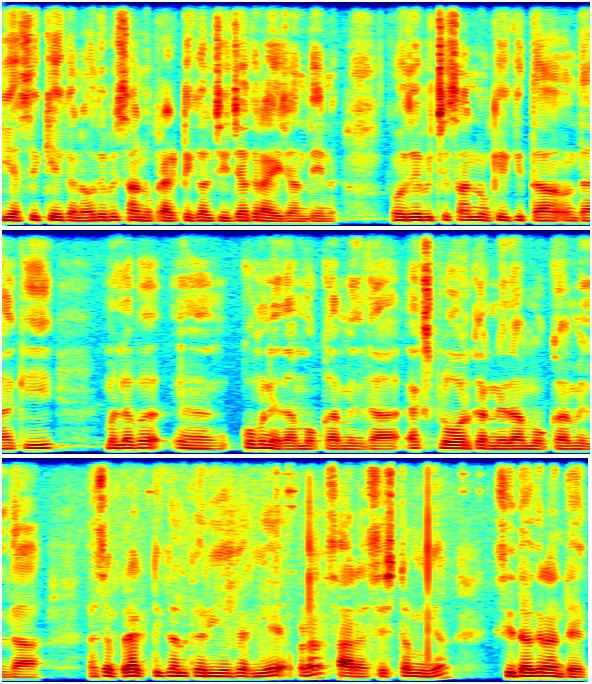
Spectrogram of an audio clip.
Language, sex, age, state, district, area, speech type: Dogri, male, 30-45, Jammu and Kashmir, Jammu, urban, spontaneous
